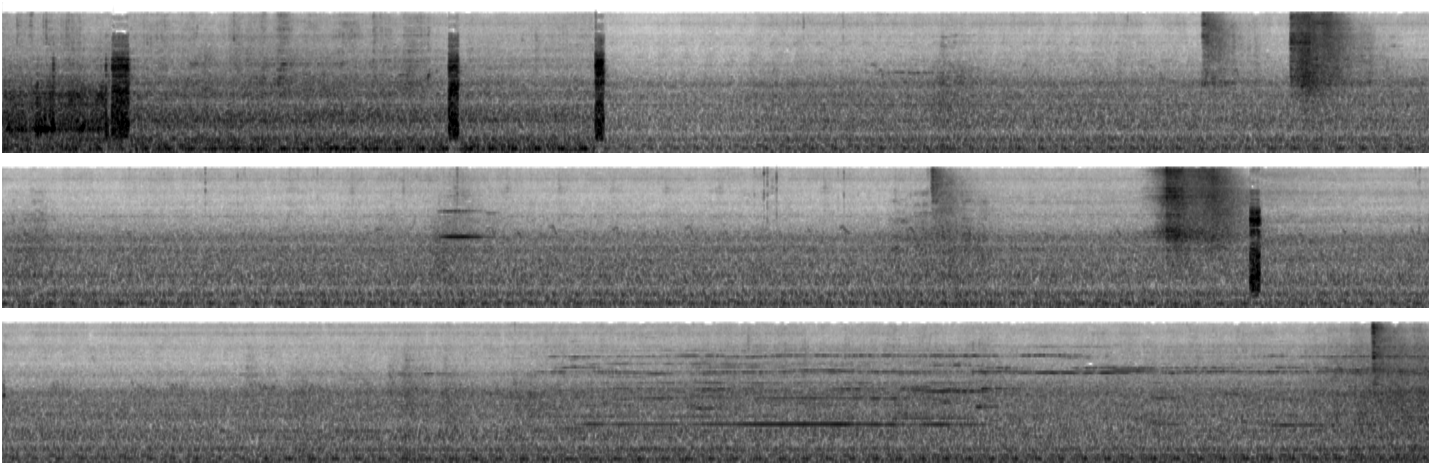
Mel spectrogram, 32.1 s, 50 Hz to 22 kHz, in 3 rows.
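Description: EMD GP38-2 diesel-electric locomotive with its 16-cylinder engine running close by, with a couple of sharp knocks. After a sudden drop about four seconds in, it is heard farther off as a steady rumble, with a single knock and faint wheel squeal near the end as it moves along the yard track.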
